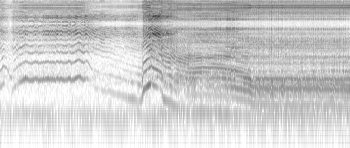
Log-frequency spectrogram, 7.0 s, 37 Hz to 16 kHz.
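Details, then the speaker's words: Modded Reds R5R .21 RC nitro engine, new, tuned very rich for protection: sharp rev, then buzz slowly sags back with hesitation rather than dropping straight to idle; rich setting keeps idle from going very low. "now it didn't come down right away see how i would hesitate a little bit but that's only because i'm running it really rich when you run it rich you're not going to get an idle to drop down really that low"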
